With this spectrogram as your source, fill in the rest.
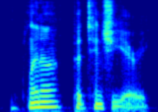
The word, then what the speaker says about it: plenipotentiary: Plenipotentiary. That's how you pronounce it.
